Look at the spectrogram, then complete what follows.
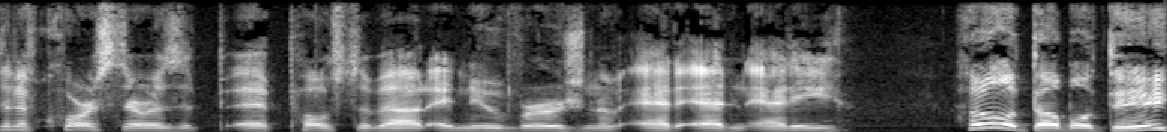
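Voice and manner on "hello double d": very loud, shouted cartoon character voice. Talking about a new Ed, Edd n Eddy version: Ed, Edd n Eddy character impression. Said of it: "that was actually a pretty good impression".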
